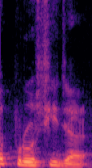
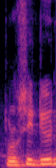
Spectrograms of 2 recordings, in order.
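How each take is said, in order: First: प्रोसीजर with a soft j, pro-see-jer; प्रोसीजर said the right way; correct pronunciation. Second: प्रोसीड्यूर with a hard d and yoor; प्रोसीड्यूर read letter by letter; wrong pronunciation. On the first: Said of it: "बल्कि प्रोसीजर". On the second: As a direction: say प्रोसीड्यूर as pro-see-dyoor, the mistake. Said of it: "प्रोसीड्यूर नहीं बल्कि प्रोसीजर". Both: Shown as a demonstration.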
